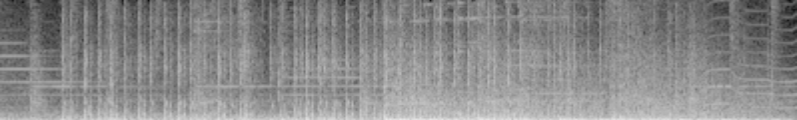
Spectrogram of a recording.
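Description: Rapid bursts of automatic gunfire fill a BGMI battle-royale game, loud and dense, with heavier booms coming in halfway through. No one talks.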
